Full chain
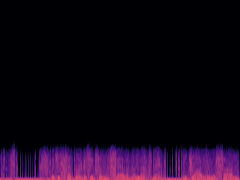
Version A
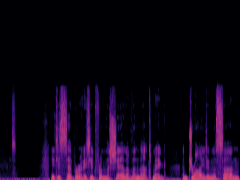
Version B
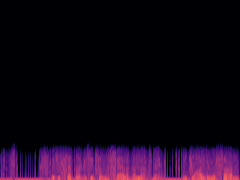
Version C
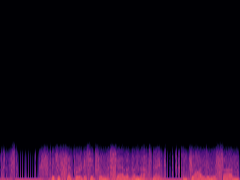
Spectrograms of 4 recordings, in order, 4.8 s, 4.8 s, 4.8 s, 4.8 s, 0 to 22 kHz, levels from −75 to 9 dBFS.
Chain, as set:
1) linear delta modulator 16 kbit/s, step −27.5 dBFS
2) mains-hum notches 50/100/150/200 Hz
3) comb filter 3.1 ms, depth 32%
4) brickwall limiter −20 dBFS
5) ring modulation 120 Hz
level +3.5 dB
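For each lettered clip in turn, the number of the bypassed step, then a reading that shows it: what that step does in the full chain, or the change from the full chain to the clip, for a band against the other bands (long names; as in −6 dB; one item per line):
1, 4 kHz band +9.0 dB
4, average gain reduction 1.5 dB
5, change in momentary loudness spread +6 LU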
